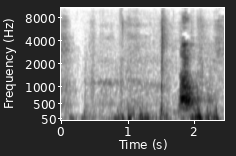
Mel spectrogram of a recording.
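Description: A French Bulldog gives one short, loud bark near the end, over scattered low thumps.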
